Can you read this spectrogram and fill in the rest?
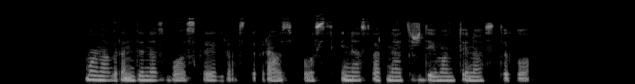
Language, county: Lithuanian, Kaunas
